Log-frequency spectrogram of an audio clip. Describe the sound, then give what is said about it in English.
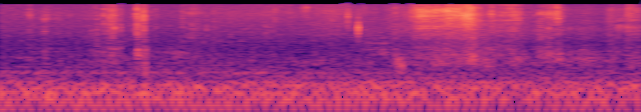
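Thin Bible pages rustle and flip as a reader turns to a scripture, with a couple of soft crinkles early on and a louder, crisp swish of a page turning near the end, over a low steady hum. “Let me turn my page here so I can see which one it is.”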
